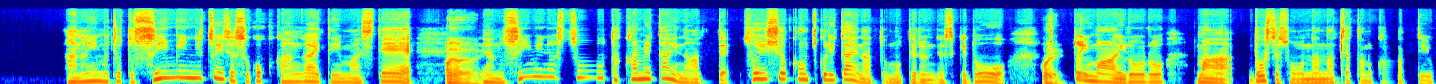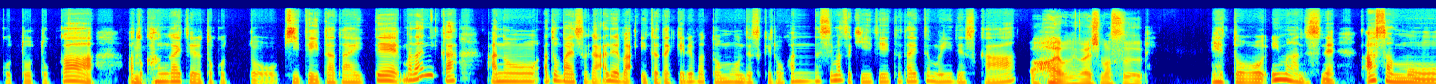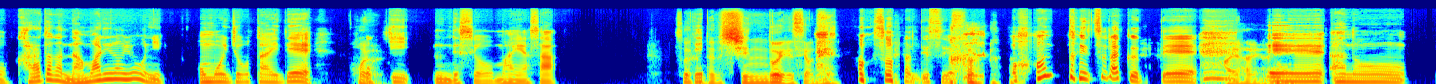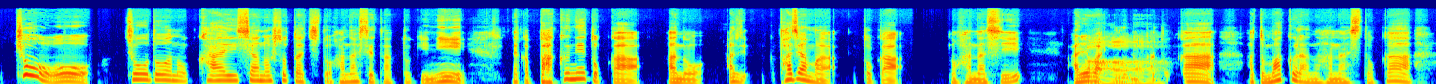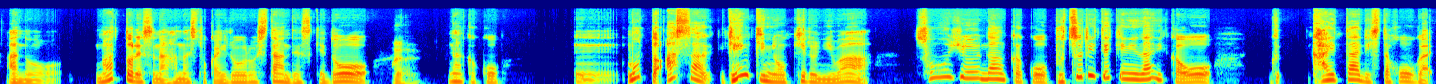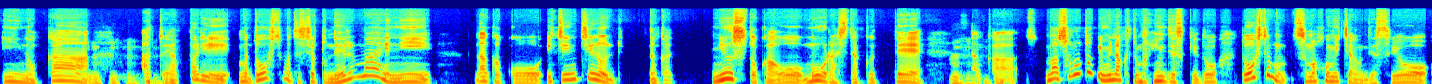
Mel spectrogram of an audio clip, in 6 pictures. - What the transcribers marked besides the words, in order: chuckle; laughing while speaking: "そ そうなんですよ。お、本当に辛くって"; laugh
- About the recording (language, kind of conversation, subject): Japanese, advice, 睡眠の質を高めて朝にもっと元気に起きるには、どんな習慣を見直せばいいですか？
